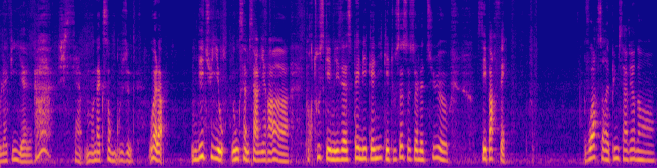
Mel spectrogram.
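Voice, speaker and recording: A woman's voice: on the low side, mellow, slight background noise. A woman unpacking craft gifts in a casual vlog, chatting and rambling, often correcting herself and laughing. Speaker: crafter showing a mail swap. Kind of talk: casual show-and-tell vlog.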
